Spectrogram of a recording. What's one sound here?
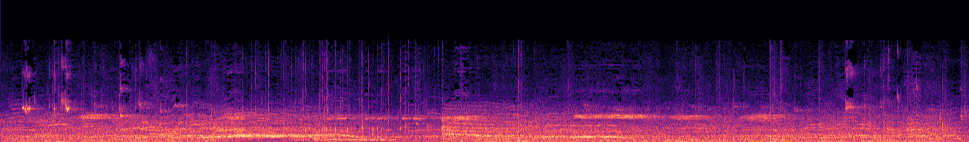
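A crowd of girls and spectators cheers and shouts.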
